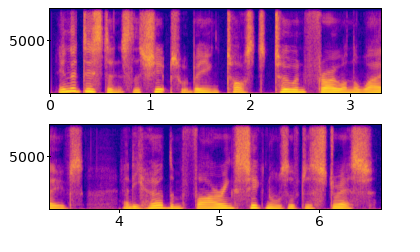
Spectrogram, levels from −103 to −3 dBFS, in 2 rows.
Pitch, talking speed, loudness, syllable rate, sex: 170 Hz, 200 wpm, -17 LUFS, 5.0 syllables/s, male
